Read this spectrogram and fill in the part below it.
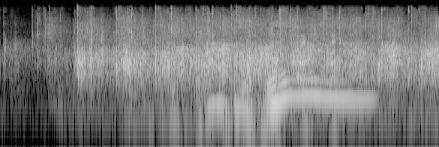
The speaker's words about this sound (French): Alors par applaudissement, qui est contre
